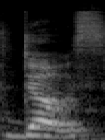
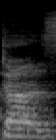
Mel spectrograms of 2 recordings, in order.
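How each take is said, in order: First: The vowel is long, rhyming with close. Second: The vowel is short, rhyming with buzz. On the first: The speaker calls it wrong. "That's dose" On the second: The speaker calls it right. "That's not does"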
